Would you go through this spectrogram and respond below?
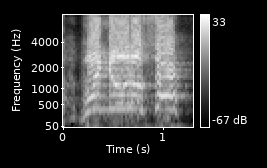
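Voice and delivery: very high, loud disbelief; incredulous shout. Retold or imitated. Worker to customer over one leftover noodle, incredulous shout. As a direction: yell it as an exasperated comic protest.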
